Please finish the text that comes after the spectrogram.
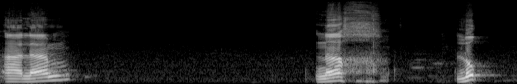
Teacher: Ini qaf enggak dibaca qalqalah. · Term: idgham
